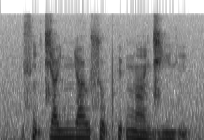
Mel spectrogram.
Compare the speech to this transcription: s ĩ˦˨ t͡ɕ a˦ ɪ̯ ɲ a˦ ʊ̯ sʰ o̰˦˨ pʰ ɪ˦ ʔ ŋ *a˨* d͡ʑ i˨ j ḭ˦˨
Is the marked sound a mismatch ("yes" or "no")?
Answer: yes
